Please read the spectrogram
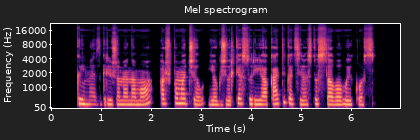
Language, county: Lithuanian, Vilnius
